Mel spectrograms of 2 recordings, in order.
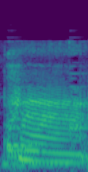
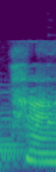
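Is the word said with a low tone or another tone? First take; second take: low; another. First: The word is said with a low tone. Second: The word is said without a low tone. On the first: "ถ้าเราลองผันเป็นเสียงเอกดูนะคะ" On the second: "คำว่าผา"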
